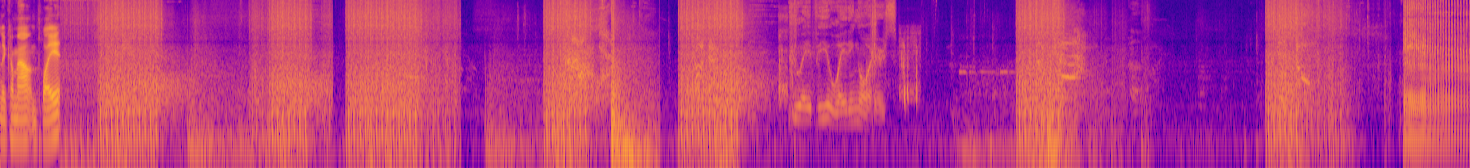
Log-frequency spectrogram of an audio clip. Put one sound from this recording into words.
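Rapid bursts of gunfire crack repeatedly.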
